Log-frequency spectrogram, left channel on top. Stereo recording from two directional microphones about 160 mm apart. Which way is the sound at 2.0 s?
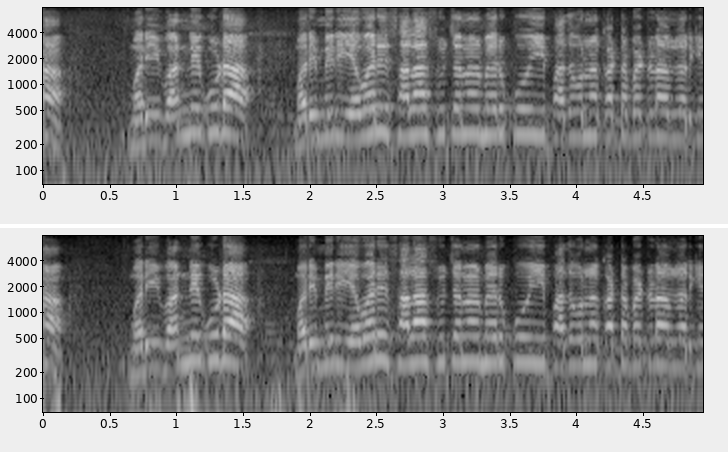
30° right (ahead or behind).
